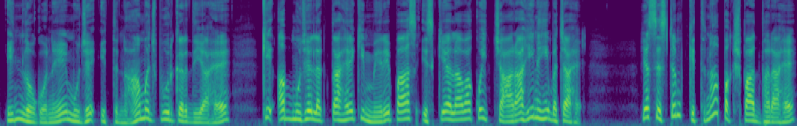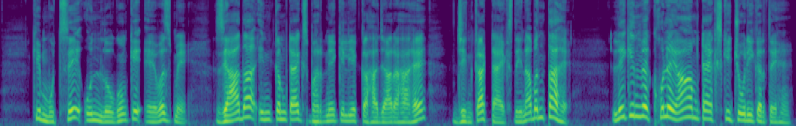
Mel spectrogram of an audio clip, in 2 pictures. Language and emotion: Hindi, disgusted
